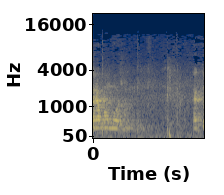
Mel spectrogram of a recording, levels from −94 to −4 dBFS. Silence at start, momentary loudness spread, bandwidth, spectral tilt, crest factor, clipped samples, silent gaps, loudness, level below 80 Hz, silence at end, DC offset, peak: 0 s; 15 LU; 13 kHz; -5 dB/octave; 22 dB; under 0.1%; none; -32 LUFS; -50 dBFS; 0 s; under 0.1%; -8 dBFS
